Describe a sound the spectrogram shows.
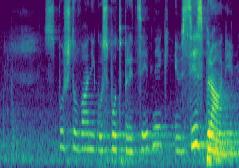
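A young girl reads out into a microphone.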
